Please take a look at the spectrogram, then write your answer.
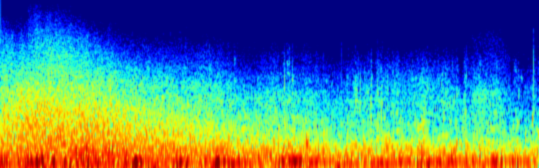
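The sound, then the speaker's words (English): A deep, steady rumbling roar from an underwater volcanic eruption in the Pacific Ocean, heavy in the low end, with recurring muffled thuds pulsing beneath a hissing wash. No one speaks. “Somewhere in the Pacific Ocean, a long, long, long time ago, like millions of years ago, a volcano erupted under the ocean.”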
